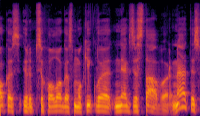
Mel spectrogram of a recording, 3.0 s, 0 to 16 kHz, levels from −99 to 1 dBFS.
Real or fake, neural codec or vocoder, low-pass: real; none; 14.4 kHz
